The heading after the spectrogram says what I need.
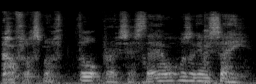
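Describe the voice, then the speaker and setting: A man's voice: on the high side, lively intonation, fairly quick, fairly bright tone, husky, distant mic. A man in his late thirties, hosting a casual live chat from his home model railway room, rambling with lots of fillers and frequent chuckles. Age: 30s.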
